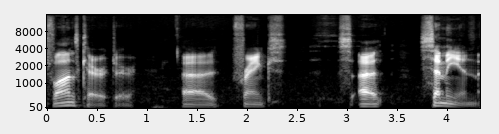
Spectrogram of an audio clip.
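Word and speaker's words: Semyon: character uh Frank's uh semian I think is how you pronounce it I keep calling him Simon um but it's Frank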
